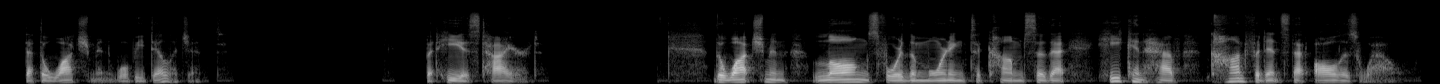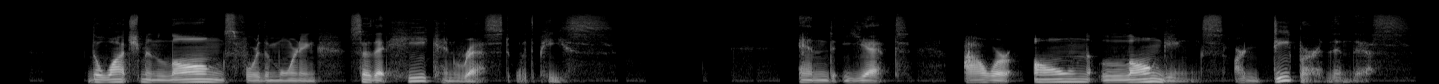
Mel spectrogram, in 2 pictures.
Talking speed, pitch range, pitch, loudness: 105 wpm, 85-115 Hz, 95 Hz, -25 LUFS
